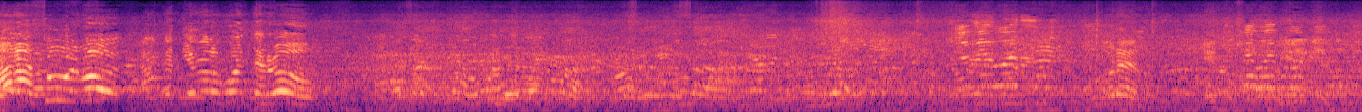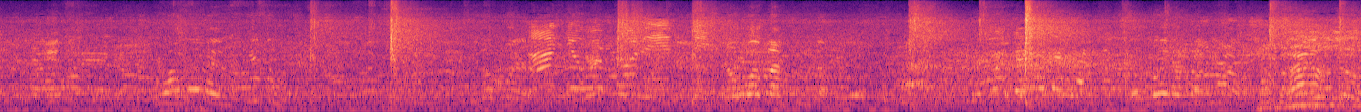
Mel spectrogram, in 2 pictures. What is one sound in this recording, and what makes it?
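A crowd of men talks and calls out in a large echoing hall.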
